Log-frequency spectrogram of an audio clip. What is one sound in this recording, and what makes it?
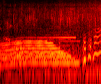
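Water spurts up out of the ground.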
